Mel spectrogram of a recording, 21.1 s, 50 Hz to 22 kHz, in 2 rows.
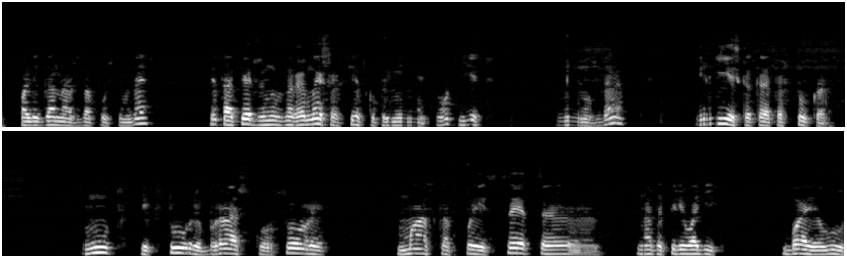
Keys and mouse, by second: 4.1 middle click, 5.8 click, 6.5 click, 7.1 click, 8.3 middle click, 16.3-21.0 drag.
